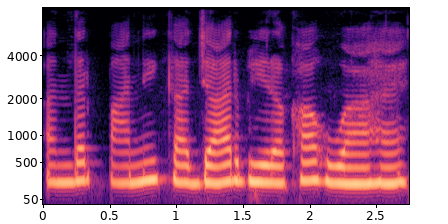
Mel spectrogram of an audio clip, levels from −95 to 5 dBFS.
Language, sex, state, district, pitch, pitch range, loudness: Hindi, female, Jharkhand, Garhwa, 230 Hz, 225-245 Hz, -12 LUFS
